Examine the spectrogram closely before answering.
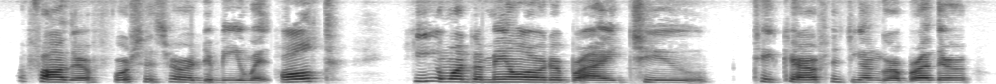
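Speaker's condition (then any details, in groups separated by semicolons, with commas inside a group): Cerebral palsy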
